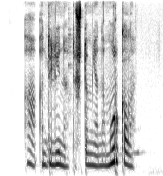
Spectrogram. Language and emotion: Russian, neutral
